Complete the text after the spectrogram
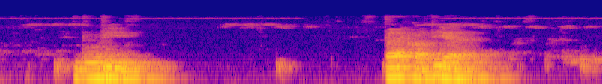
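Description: A man speaks calmly and clearly, close by, in pauses.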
